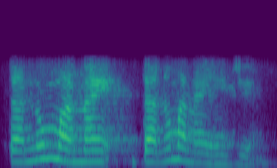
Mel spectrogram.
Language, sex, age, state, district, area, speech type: Telugu, female, 18-30, Telangana, Karimnagar, urban, conversation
